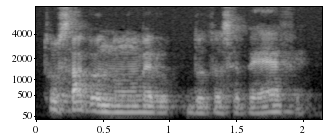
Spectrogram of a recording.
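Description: A man's voice: mid-range voice, normal speed. A man with a Brazilian accent telling a story in casual, slangy talk and acting out what others said. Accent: Brazilian Portuguese. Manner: animated and slangy, often acting out quotes. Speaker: commentator exposing a preacher. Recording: roomy echo.

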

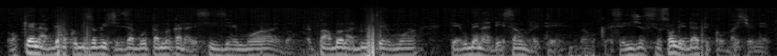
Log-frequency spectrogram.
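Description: In a studio discussion, a man with a Congolese French accent delivers preachy commentary on church life, quoting scripture and lecturing at length with halting restarts. His voice sits on the low side with a steady tone, and the recording is very noisy.

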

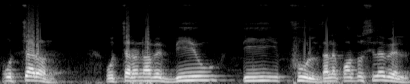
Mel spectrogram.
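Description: Male physics teacher, quick classroom delivery, fires questions at students and answers them, tinny lo-fi audio. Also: a little high. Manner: addresses students informally. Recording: tinny, phone-like sound.

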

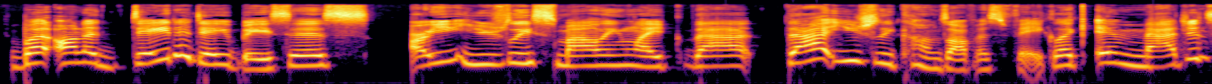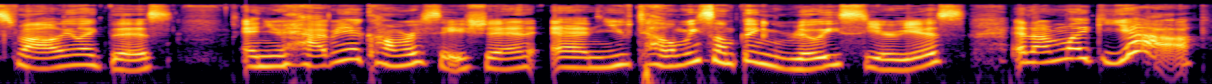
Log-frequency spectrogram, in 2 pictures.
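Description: A woman's voice: on the high side, animated, moderate pace, a bit bright, no echo, clean studio sound. A young woman hosting a casual advice talk, chatty and full of "like" and "literally.". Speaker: host.

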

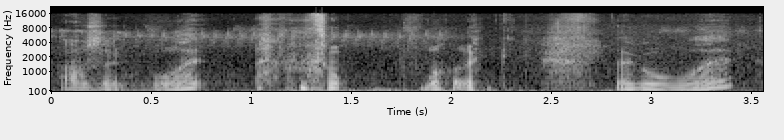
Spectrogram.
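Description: With slight background noise around him, an older Canadian livestream host speaks slowly from his outdoor patio, telling a story to the live chat. The telling is animated and full of laughter and crude swearing, and he performs quotes in higher-pitched voices.

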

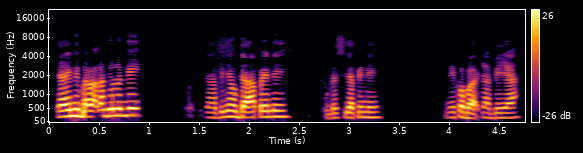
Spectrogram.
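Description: A man acting a grumbling, quick-tempered village mother in a slapstick sketch. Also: sits high, a little mellow, slight background noise. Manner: grumbling, mocking asides. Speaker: comic actor.

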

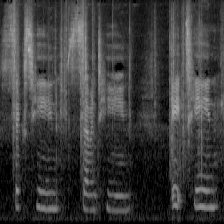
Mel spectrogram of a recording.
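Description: Young woman vlogging her budget, kinda high voice cracking a bit, counting bills out loud, noisy background hiss. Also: fairly even intonation, extremely slow. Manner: chatty, counts bills aloud, light laughs. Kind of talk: casual chat while counting cash.

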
